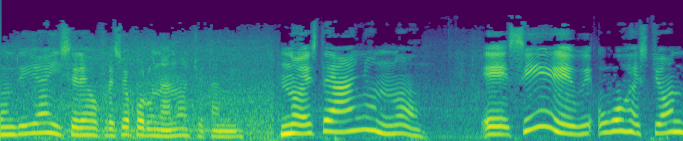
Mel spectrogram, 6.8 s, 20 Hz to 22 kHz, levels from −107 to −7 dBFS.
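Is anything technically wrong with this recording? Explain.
No, nothing technically wrong stands out here; it all sounds just as it should.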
